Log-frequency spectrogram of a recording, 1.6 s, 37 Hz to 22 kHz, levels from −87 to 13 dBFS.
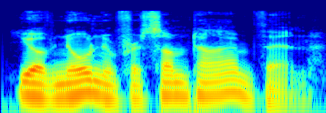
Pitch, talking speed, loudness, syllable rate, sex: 95 Hz, 295 wpm, -18 LUFS, 5.3 syllables/s, male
